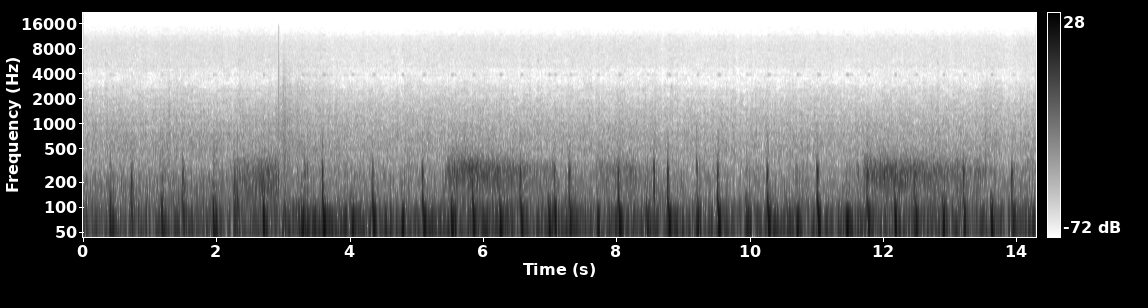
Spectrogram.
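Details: Female heart auscultated with various stethoscopes through a microphone, moving from Erb's point to mitral, tricuspid, aortic and pulmonic areas: steady lub-dub about 80 a minute with some handling rumble; normal heart sounds.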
